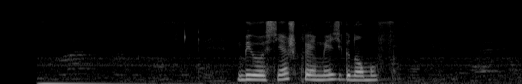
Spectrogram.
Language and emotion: Russian, neutral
